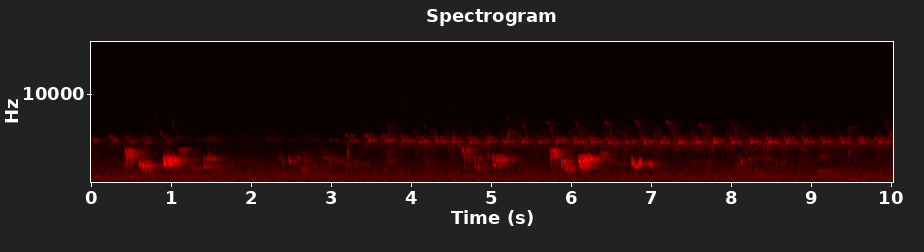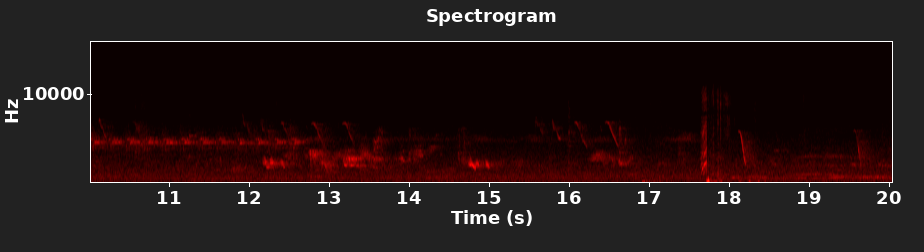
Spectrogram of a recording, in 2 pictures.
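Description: Faint birds chirping in short, scattered calls, over a steady high trill that runs from about three seconds in until past the middle. A single sharp click near the end.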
